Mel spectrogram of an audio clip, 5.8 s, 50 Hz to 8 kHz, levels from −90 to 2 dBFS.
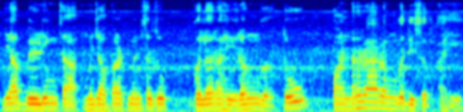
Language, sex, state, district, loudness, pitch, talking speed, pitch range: Marathi, male, Maharashtra, Chandrapur, -24 LUFS, 140 Hz, 135 wpm, 135-145 Hz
